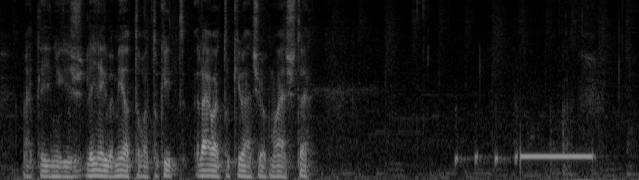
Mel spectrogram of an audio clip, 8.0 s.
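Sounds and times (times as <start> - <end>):
speech: 0.3 - 4.0
Skype call dialing beeps: 5.7 - 7.5.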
